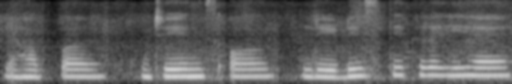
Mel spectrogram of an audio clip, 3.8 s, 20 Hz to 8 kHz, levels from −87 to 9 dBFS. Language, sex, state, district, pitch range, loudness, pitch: Hindi, male, Maharashtra, Gondia, 205-235 Hz, -16 LUFS, 210 Hz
